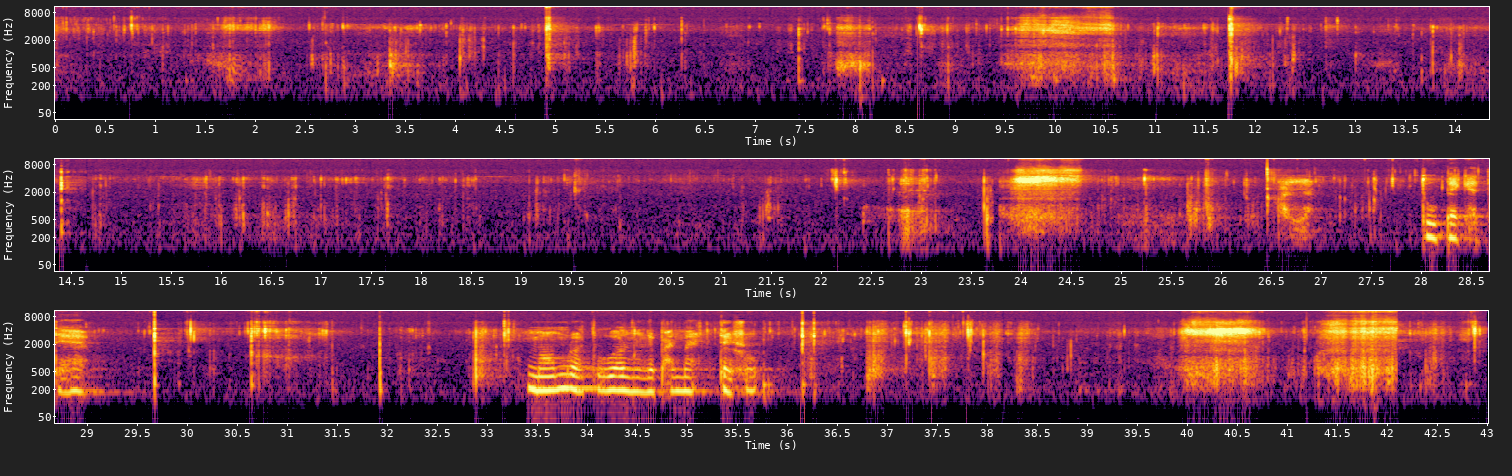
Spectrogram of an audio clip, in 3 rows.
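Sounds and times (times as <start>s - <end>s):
chewing food: 0.0s - 23.8s, 24.8s - 28.1s, 29.6s - 33.4s, 36.0s - 43.0s.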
